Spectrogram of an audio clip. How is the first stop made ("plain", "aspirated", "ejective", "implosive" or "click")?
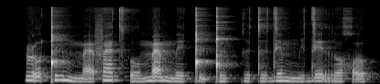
click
